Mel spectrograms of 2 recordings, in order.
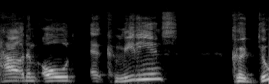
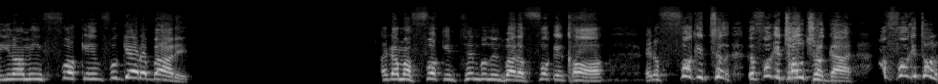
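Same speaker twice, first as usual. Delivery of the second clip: put-on, pitched-up Italian mobster accent; 7 semitones higher than usual. Asked what that voice sounds like, the speaker demonstrates an Italian mobster voice. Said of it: "Italian mobster voice".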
